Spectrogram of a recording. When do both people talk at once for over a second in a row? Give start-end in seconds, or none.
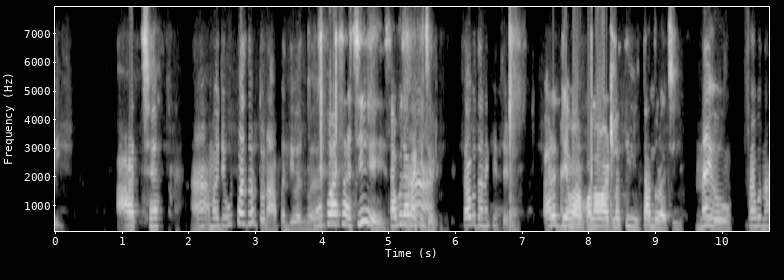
none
